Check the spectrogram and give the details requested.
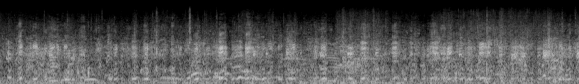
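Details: Feeding-time ducks on Diss Mere in December 2022, outnumbering two geese; loud nasal quacks overlap constantly, with some short higher squawks rising above the continuous din.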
